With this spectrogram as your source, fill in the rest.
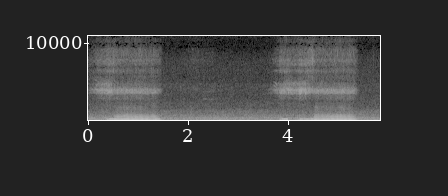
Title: Bulldog snore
